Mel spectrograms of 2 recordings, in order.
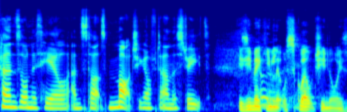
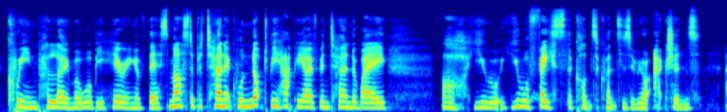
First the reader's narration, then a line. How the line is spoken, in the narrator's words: He very, very furiously says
